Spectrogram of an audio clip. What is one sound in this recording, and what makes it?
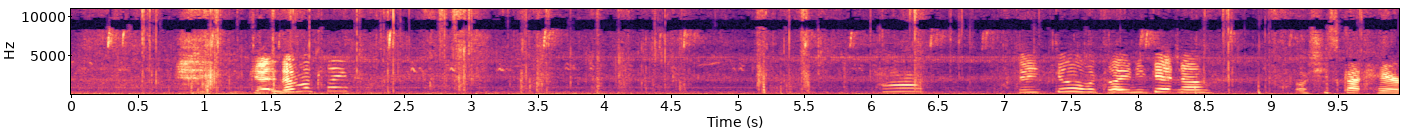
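A young woman talks gently and playfully close by.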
